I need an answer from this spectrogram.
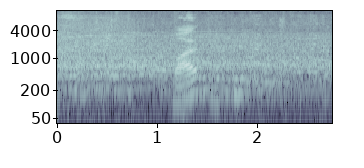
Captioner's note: pa announcement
